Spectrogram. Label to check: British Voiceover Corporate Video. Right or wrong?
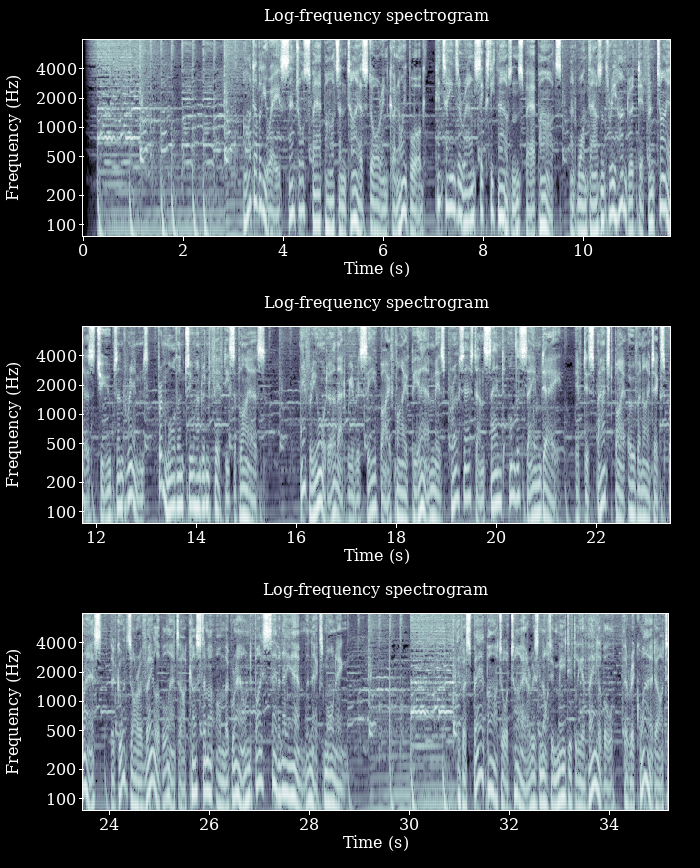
Right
